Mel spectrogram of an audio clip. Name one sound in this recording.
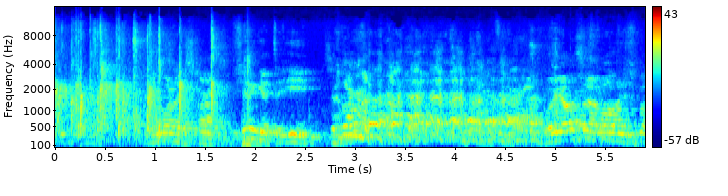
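A man speaks calmly to a small audience.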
